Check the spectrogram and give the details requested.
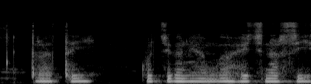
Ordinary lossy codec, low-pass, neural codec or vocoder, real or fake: AAC, 48 kbps; 7.2 kHz; none; real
